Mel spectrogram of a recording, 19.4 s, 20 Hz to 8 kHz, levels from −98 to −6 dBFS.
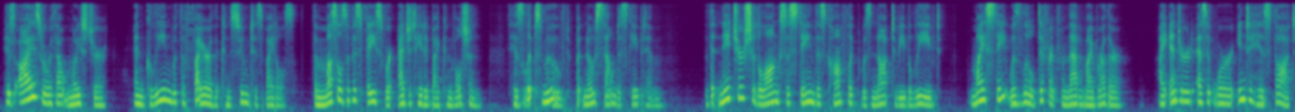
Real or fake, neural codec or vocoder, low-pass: fake; codec, 16 kHz, 0.4 kbps, LongCat-Audio-Codec; 7.2 kHz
